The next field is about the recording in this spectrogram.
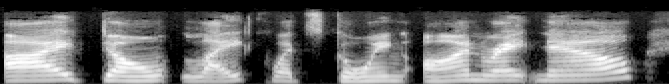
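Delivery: firm stern voice. A mother recalls how she spoke to her little daughter: put-on stern voice. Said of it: "my stern voice was like".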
